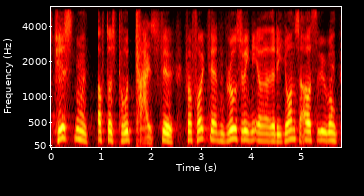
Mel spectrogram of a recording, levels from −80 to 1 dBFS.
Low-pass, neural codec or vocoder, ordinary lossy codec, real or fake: 5.4 kHz; codec, 16 kHz, 0.5 kbps, FunCodec, trained on Chinese and English, 25 frames a second; none; fake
